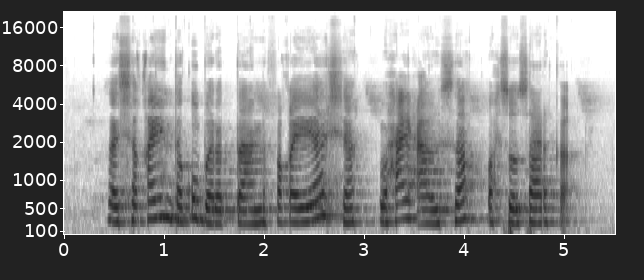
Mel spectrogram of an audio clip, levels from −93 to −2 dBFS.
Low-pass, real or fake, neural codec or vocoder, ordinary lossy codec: 19.8 kHz; fake; vocoder, 48 kHz, 128 mel bands, Vocos; none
